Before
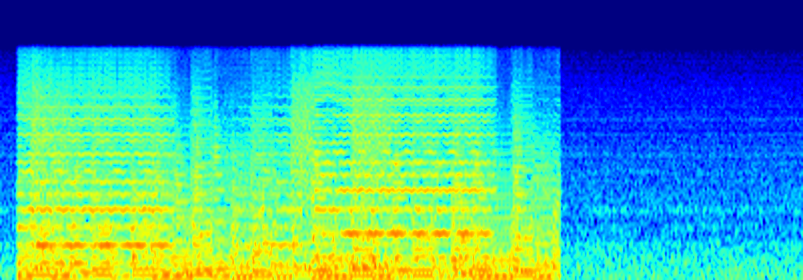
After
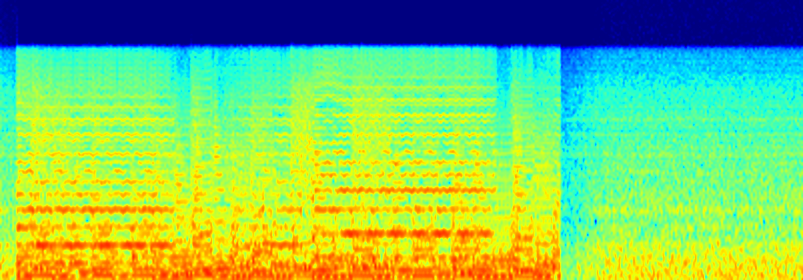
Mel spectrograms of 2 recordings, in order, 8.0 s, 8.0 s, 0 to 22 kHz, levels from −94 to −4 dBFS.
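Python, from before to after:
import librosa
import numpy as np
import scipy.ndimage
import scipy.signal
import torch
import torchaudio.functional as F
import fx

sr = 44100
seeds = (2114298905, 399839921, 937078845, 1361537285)

y = fx.band_squash(x, sr, depth_pct=70)
y = y * librosa.db_to_amplitude(7.5)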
